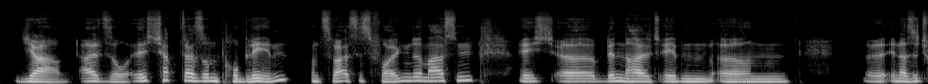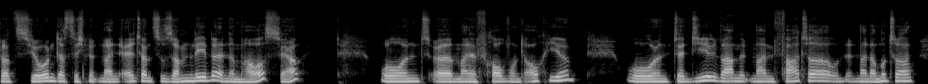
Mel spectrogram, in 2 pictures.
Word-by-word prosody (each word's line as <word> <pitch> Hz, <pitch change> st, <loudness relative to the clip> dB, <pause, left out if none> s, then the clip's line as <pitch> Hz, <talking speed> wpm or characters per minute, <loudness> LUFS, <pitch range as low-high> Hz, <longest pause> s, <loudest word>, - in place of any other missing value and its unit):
Ja, 125 Hz, -4 st, +3 dB, 0.2 s
also, 130 Hz, -4 st, -1 dB
ich 160 Hz, +4 st, -1 dB
habe 190 Hz, -1 st, -1 dB
da 175 Hz, -2 st, +4 dB
so 155 Hz, 0 st, 0 dB
'n 155 Hz, -1 st, +2 dB
Problem 140 Hz, -, +1 dB, 0.2 s
und 135 Hz, -2 st, -3 dB
zwar 145 Hz, +3 st, 0 dB
ist 160 Hz, +1 st, -4 dB
es 140 Hz, -, -6 dB
folgendermaßen: 165 Hz, +6 st, 0 dB, 0.4 s
Ich, 140 Hz, -1 st, -3 dB
äh, 135 Hz, 0 st, +1 dB
bin 145 Hz, +3 st, +1 dB
halt 130 Hz, -2 st, +2 dB
eben, 130 Hz, -1 st, 0 dB
ähm, 125 Hz, 0 st, -1 dB, 0.8 s
äh, 130 Hz, -2 st, -2 dB
in -, -, -3 dB
'ner 135 Hz, -, +3 dB
Situation, 135 Hz, +2 st, +1 dB
dass 140 Hz, -3 st, -1 dB
ich 130 Hz, -5 st, -4 dB
mit 135 Hz, -3 st, -3 dB
meinen 125 Hz, -2 st, -1 dB
Eltern 145 Hz, +3 st, +1 dB
zusammenlebe 150 Hz, +8 st, +2 dB
in 160 Hz, -6 st, +1 dB
'nem 120 Hz, -2 st, 0 dB
Haus, 120 Hz, 0 st, +1 dB
ja? -, -, 0 dB, 0.8 s
Und, 135 Hz, 0 st, +1 dB
äh, 130 Hz, -2 st, +4 dB
meine 125 Hz, 0 st, +1 dB
Frau 130 Hz, +2 st, 0 dB
wohnt 125 Hz, -1 st, -4 dB
auch 155 Hz, +3 st, -2 dB
hier. 180 Hz, +4 st, +1 dB, 0.5 s
Und 130 Hz, -2 st, +1 dB
der 135 Hz, -, +3 dB
Deal 165 Hz, +8 st, +2 dB
war, 140 Hz, -1 st, +3 dB
mit 145 Hz, 0 st, -2 dB
meinem 130 Hz, 0 st, -2 dB
Vater 160 Hz, +4 st, +1 dB
und 135 Hz, 0 st, -7 dB
mit 130 Hz, -, -8 dB
meiner 130 Hz, -1 st, 0 dB
Mutter, 155 Hz, +2 st, +1 dB
135 Hz, 165 wpm, -22 LUFS, 130-155 Hz, 0.8 s, da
